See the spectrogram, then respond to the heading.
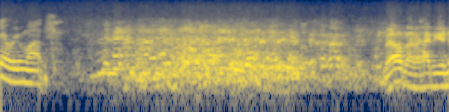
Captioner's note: laughter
